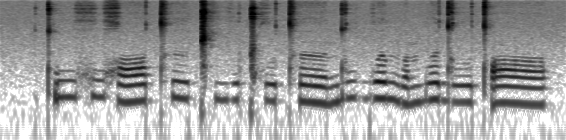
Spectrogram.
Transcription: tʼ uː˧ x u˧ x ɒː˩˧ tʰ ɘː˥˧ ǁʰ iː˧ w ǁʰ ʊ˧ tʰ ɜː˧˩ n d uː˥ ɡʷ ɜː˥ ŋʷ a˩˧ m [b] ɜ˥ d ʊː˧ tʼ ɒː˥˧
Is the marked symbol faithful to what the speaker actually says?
yes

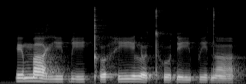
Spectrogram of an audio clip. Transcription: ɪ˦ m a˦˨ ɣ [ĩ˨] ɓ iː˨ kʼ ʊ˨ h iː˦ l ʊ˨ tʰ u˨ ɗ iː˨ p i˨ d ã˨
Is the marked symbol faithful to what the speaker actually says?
no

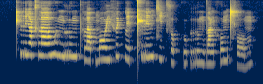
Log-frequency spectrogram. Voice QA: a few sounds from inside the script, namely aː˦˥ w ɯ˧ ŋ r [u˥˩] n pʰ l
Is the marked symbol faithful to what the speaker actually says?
no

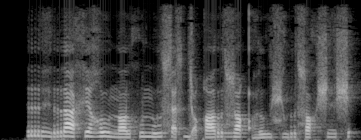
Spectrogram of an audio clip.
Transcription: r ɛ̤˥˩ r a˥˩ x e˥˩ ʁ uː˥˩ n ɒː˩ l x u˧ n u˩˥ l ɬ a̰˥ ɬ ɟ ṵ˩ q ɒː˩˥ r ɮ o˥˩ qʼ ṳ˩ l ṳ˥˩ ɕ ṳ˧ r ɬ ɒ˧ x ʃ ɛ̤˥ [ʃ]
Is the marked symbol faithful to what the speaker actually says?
yes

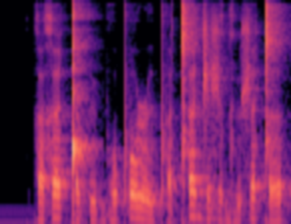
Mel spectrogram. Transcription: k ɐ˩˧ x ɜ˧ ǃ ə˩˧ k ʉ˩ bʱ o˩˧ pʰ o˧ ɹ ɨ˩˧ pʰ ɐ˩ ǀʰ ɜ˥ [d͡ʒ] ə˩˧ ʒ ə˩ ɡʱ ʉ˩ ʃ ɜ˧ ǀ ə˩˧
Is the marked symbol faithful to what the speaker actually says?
yes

